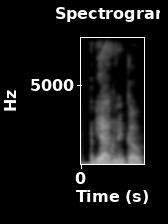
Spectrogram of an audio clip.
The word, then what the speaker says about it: Abednego: Abednego.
